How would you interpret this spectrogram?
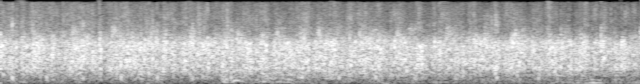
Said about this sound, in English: And so a warm round of applause for Senator Paul Bettencourt, one of us.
